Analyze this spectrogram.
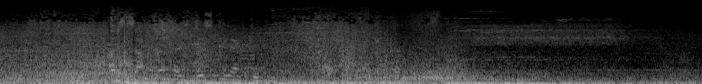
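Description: A huge structure explodes with a loud crashing blast.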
